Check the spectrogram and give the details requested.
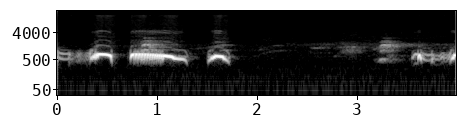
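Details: Spotted dove giving a thúc gù call: a short low note, a rising hooked coo, a long rolling buzzy coo that falls at the end, then a brief closing hoot. A second phrase starts near the end.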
